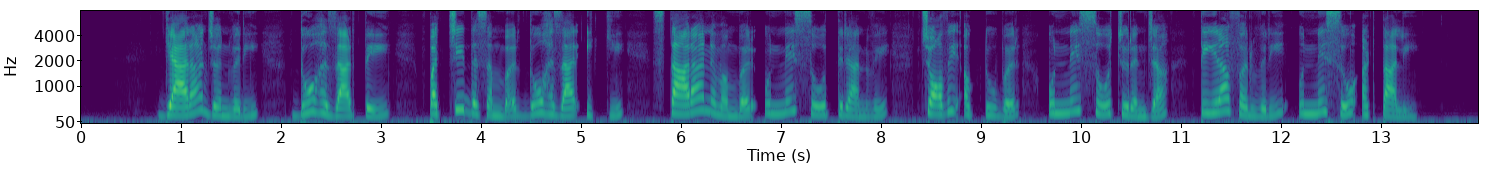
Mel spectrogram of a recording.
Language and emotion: Punjabi, neutral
